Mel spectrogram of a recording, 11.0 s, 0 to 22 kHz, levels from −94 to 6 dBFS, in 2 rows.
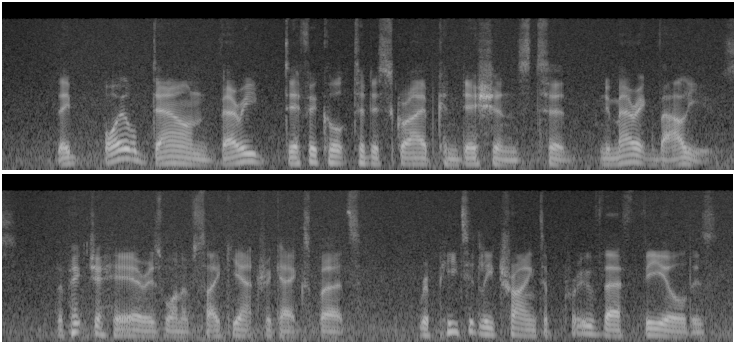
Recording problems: hiss; noticeable; throughout; 15 dB below the speech

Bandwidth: 15 kHz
